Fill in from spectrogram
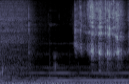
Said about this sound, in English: And then I'm gonna roll an ass load of dice.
